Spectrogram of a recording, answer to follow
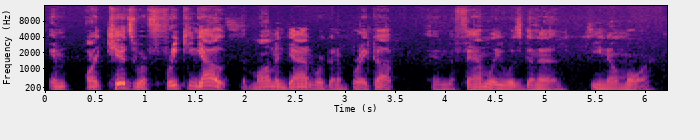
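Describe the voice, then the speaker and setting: A man, a business coach and podcast guest, telling a story in a lively, folksy way and acting out the people he quotes. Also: fairly low pitch, moderate pace, no room sound. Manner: lively, acts out quoted voices; direct, folksy phrasing. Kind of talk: conversational storytelling.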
